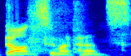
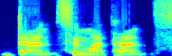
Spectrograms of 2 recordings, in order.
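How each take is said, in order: First: It is said in an English accent. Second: It is said in an American accent.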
